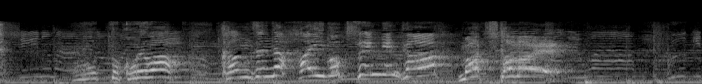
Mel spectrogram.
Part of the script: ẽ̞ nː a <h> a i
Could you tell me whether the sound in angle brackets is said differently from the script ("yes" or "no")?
no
